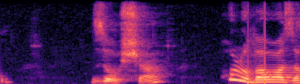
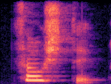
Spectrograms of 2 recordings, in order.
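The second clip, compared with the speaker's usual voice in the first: high, scoffing brush-off; offended boy scoffing, much higher; indignant; 12 semitones higher, 4 dB louder than usual. A narrator's reading. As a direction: bristle at the question. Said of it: "obruszył się Rysiek".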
